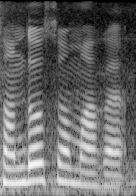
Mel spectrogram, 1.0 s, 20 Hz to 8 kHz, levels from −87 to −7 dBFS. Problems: constant background noise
